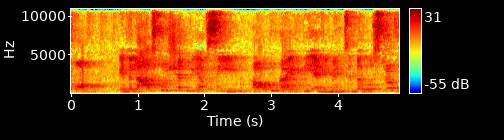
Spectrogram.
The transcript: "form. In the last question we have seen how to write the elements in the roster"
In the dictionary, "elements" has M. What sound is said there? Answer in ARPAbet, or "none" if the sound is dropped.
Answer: M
